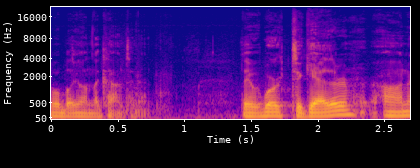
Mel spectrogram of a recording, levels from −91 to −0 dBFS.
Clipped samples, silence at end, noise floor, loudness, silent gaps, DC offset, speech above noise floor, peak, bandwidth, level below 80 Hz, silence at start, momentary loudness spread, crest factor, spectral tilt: under 0.1%; 0 s; -51 dBFS; -21 LUFS; none; under 0.1%; 30 dB; -4 dBFS; 17.5 kHz; -42 dBFS; 0 s; 17 LU; 18 dB; -7.5 dB/octave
